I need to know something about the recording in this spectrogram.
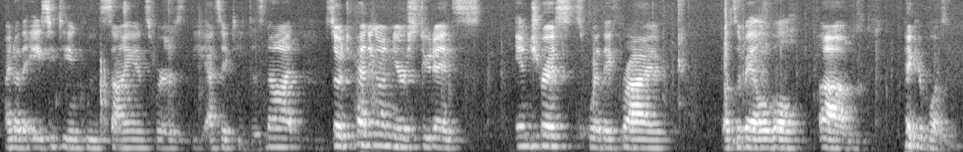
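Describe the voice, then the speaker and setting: A woman's voice: low voice, fairly even intonation, moderate pace, darkish tone. A woman working as a college admissions counselor, answering questions on a panel in a friendly, chatty way with frequent ums. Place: school auditorium. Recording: echoey hall, distant mic.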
